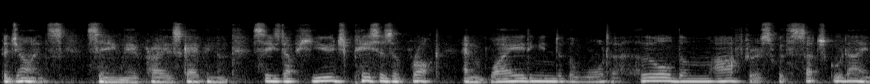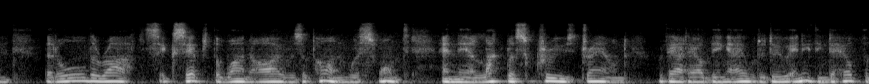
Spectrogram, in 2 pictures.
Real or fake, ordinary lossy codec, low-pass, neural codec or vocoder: real; Opus, 32 kbps; 7.2 kHz; none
